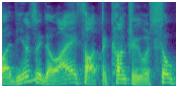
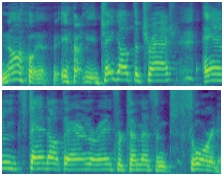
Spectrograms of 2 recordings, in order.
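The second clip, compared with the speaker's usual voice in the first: high-pitched, mean, bossy nagging voice; 8 semitones higher than usual. Comparing garbage sorting rules to a nagging spouse: imitating a nasty wife. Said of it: "like a nasty wife saying to you".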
